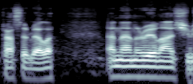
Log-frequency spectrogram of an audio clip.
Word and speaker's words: Passarella: do you pronounce this is it pasarella or pasarea with the two l's everybody was saying pasarella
